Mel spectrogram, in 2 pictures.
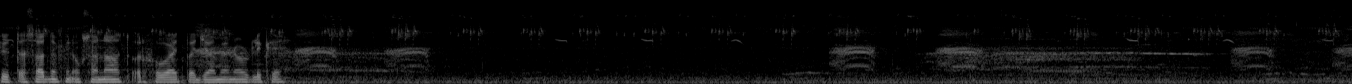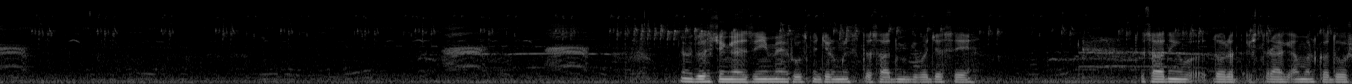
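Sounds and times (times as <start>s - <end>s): bird calls: 0.0s - 27.0s
faint bird chirping: 0.0s - 27.0s.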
